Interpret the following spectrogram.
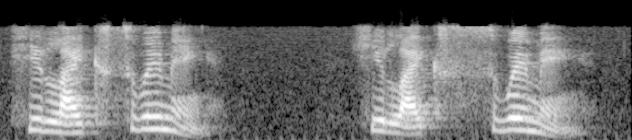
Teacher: you can prolong the S a little bit but don't pause don't interrupt the sound and don't break the two words · Here we have an S, likes, and here we have another S. When we have two same consonants, we only pronounce one.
